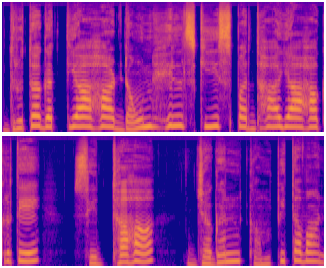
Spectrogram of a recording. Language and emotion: Sanskrit, fearful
